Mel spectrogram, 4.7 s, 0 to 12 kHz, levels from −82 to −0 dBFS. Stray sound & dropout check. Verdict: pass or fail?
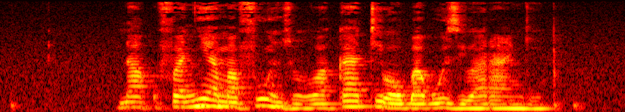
pass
